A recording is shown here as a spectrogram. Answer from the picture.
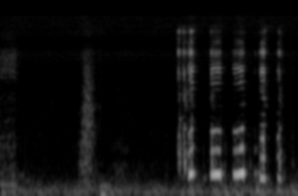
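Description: Mostly quiet, then near the end a quick run of about four short, steady-pitched electronic tones played through a tablet's speaker.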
